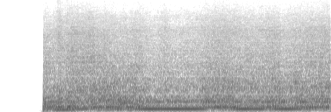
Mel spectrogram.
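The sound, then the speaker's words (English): Engine of a Chevy American muscle car, a steady low throaty rumble with broad noise above it, starting abruptly after a brief silence and holding an even level throughout. “I believe that's a Nissan. Oh no, that's a, I think that's a Chevy. There we go. Good old American muscle.”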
